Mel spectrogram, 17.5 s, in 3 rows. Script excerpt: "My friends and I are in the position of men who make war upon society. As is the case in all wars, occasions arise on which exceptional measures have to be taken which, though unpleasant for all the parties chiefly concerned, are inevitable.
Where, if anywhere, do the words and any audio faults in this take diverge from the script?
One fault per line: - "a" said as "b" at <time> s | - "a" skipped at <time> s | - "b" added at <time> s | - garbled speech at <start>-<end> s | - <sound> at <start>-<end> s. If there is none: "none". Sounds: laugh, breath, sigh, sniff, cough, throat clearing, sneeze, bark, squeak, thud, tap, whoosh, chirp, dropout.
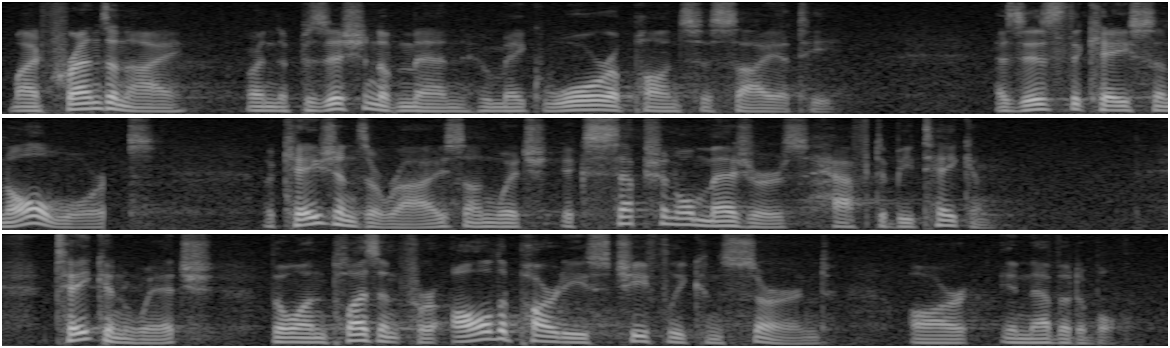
- dropout at 6.3-6.5 s
- "taken" added at 11.9 s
